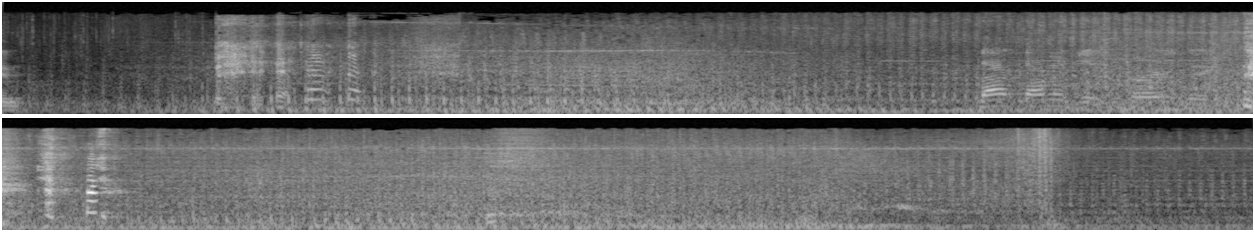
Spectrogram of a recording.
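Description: A helicopter's rotor thuds steadily overhead.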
